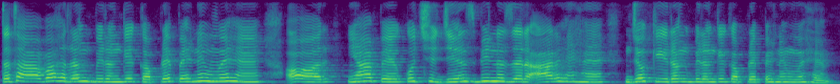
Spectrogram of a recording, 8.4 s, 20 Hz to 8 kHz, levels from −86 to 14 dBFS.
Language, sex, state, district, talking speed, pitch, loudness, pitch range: Hindi, female, Jharkhand, Palamu, 185 wpm, 280 Hz, -12 LUFS, 265-305 Hz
